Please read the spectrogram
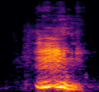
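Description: A single rough, drawn-out cough after taking a hit of weed, a raspy throaty burst lasting under a second, with no talking around it.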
